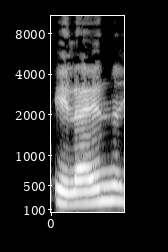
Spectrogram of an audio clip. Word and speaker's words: Hélène: And what you brought up about Hélène, yes, the H is silent.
